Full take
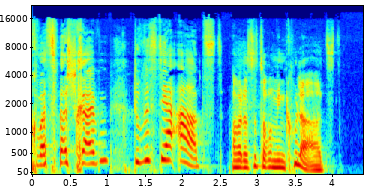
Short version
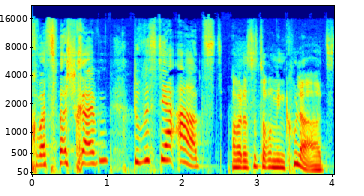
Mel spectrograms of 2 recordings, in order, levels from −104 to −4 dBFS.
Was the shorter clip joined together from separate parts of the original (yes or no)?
no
